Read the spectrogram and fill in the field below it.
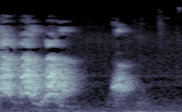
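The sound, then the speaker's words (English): Two sharp barks from dogs, a longer loud one followed after a short pause by a briefer bark, with quiet in between and no one talking. “I don't know what they're barking at.”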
